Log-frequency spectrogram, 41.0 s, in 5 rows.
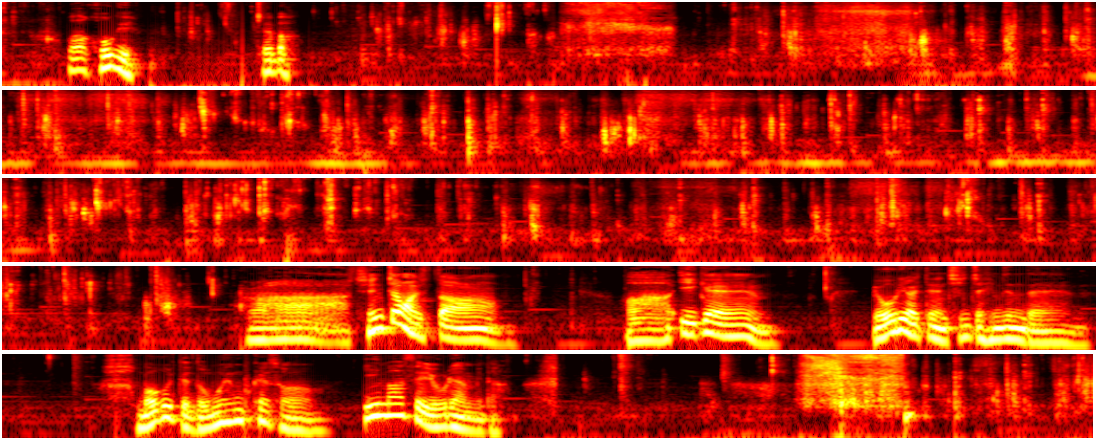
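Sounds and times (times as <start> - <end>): chewing noodles wet mouth sounds: 1.2 - 27.2, 36.7 - 41.0.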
